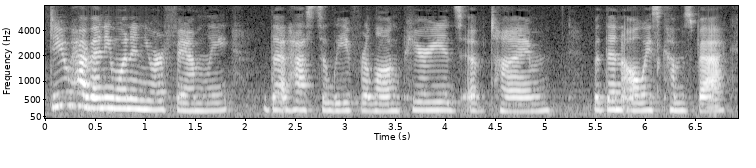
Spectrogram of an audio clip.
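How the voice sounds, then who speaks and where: A woman's voice: mid-range voice, measured pace, fairly bright tone, slight background noise. A woman hosting a library storytime, talking expressively to children. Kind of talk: expressive picture-book reading and talk to children.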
